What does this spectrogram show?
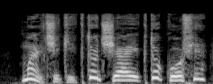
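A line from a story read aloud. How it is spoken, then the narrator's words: Cheerful question. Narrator (Russian): весело спросила Наташа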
